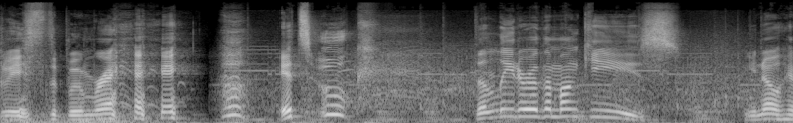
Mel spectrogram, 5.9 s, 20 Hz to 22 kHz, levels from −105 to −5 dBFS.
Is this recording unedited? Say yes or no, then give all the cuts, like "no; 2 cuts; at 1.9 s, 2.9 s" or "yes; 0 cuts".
no; 1 cut; at 1.6 s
